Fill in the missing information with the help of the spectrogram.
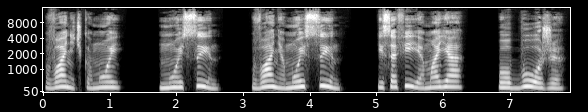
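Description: A woman voicing a shaken young father, speaking slowly and emotionally, in an audiobook. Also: mid-range voice, fairly even intonation, warm tone, dry recording, clean studio sound, close to an everyday voice. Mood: overwhelmed. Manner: slow, emotional, halting.

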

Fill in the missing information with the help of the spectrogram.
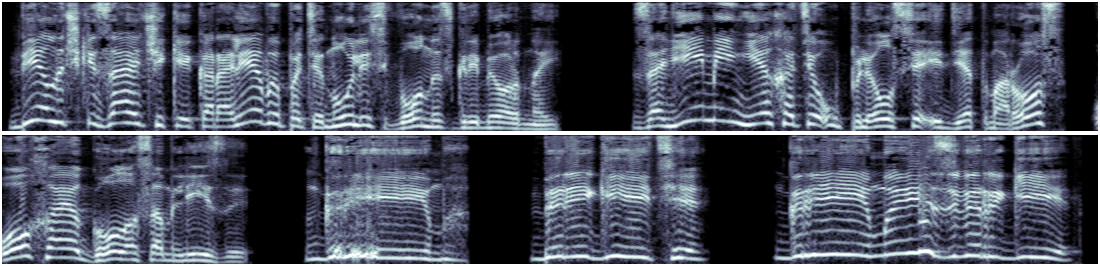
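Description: A woman narrating an audiobook with lively, comic storytelling. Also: fairly low pitch, normal speed, no room sound, clean studio sound. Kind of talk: expressive audiobook reading.

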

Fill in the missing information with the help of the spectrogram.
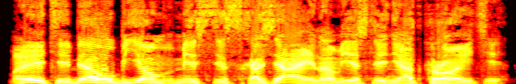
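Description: A man voicing a threatening young male armed raider in an audiobook, loud and menacing. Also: on the high side, moderate pace, no echo, clean studio sound, pitched above the performer's own voice.

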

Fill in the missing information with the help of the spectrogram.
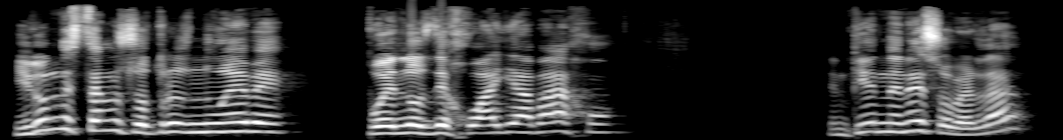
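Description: A man preaching a sermon as a pastor, telling the story with animated, acted-out voices. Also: very high voice, normal speed.

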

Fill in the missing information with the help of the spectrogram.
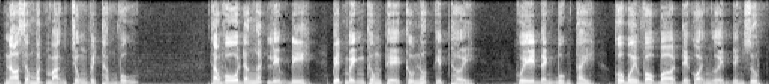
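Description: A man narrating a ghost story in a lively storytelling manner. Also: medium pitch, normal speed, no room sound, clean studio sound.

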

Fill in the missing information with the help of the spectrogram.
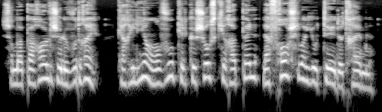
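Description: A woman's voice: mid-range voice, moderate pace, warm tone, husky, natural voice. A woman reading the part of an old, devoted male valet from Brittany in an audiobook, earnest and loyal in manner.

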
